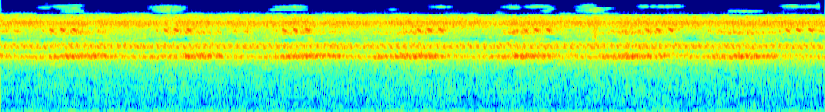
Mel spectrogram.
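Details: Crickets calling on a windy night in nature, a thick shrill drone with soft, blurred chirp pulses close to two per second and a faint deep rumble underneath.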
